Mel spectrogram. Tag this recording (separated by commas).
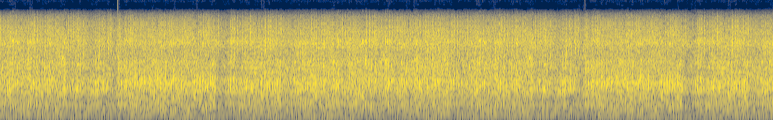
Heavy engine (low frequency)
